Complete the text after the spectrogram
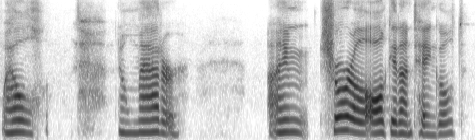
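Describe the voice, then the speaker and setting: Woman acting a slow-speaking, motherly village healer. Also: fairly high pitch, flat delivery, a bit bright, dry recording, exaggerated voice, poor audio. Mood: matter-of-fact. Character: rotund older village healer woman, brisk, kindly and scolding. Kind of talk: audiobook storybook reading.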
